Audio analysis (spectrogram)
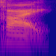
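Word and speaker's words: חי: like Hebrew and Yiddish, the number 18 is pronounced chai. And chai means life.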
